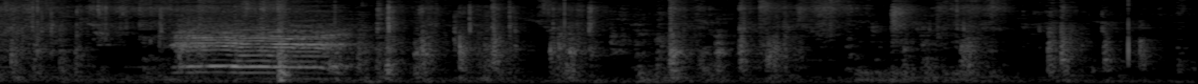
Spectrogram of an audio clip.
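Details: Penned sheep giving a brief, faint wavering bleat of about half a second, set among clicks, knocks and rustling in the shed.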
